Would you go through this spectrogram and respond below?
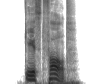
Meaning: second-person singular present of fortgehen
- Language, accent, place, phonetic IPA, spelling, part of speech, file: German, Germany, Berlin, [ˌɡeːst ˈfɔʁt], gehst fort, verb, De-gehst fort.ogg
